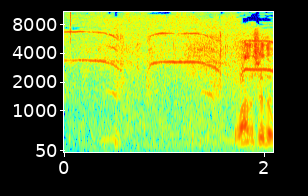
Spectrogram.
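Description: Pigeons coo in low, throaty murmurs outside a London prison, a soft coo early on and a louder burst of cooing near the end, with faint high-pitched tones drifting in the background.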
